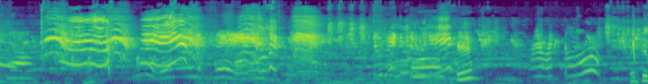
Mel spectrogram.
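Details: Talking pet Indian ringneck parakeets in conversation, saying Mittu; continuous chatter of looping, speech-like harmonic notes with rasping squawks, easing into a few separate rising calls near the end.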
